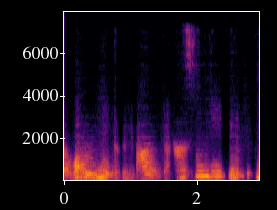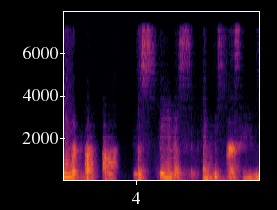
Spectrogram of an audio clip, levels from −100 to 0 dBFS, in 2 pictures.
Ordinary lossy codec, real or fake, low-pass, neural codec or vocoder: AAC, 48 kbps; fake; 7.2 kHz; codec, 44.1 kHz, 0.9 kbps, DAC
